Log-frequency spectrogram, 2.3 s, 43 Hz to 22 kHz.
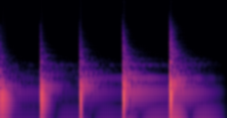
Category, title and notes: Music > Solo percussion
Med-low Tom - Oneshot 44 12 inch Sonor Force 3007 Maple Rack
drum, recording, loop, beat, wood, Medium-Tom, Tom, real, oneshot, roll, perc, drums, acoustic, tomdrum, flam, toms, quality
